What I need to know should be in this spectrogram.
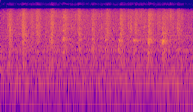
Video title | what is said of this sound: Tutorial for the KRUPS La Glac | the way to tell that this is not ready to freeze anything is to shake it. And you can hear it sloshing around.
